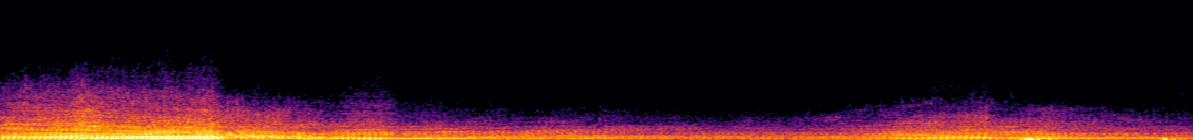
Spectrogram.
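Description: Big rig trucks racing around Stateline Speedway, a loud continuous diesel engine roar swelling and fading as the rigs circle the oval, with no voices over it.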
